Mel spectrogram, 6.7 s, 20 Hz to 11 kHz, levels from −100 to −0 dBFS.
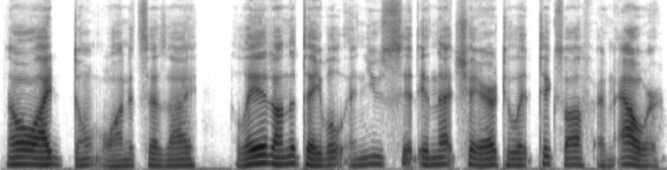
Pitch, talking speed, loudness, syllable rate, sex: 125 Hz, 215 wpm, -19 LUFS, 4.2 syllables/s, male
